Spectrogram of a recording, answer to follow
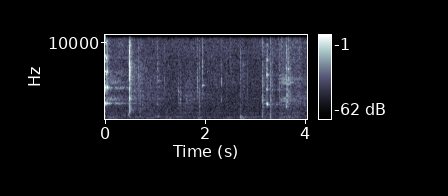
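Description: Badminton rally in an arena: a few sharp racket hits on the shuttlecock, the sharpest about half a second in, with short high squeaks of shoes on the court.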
